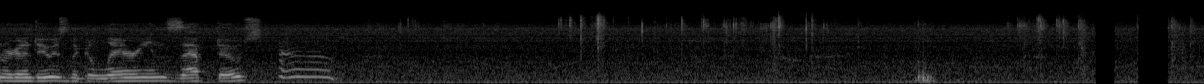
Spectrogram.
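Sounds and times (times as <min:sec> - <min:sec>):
foil wrapper crinkling: 0:05.5 - 0:08.7, 0:10.0 - 0:11.0.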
